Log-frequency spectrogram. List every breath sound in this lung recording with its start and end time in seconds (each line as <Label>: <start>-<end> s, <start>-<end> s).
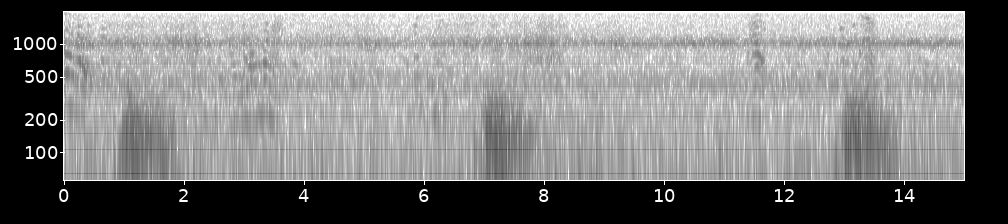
Inhalation: 0.64-2.14 s, 6.86-8.36 s, 12.74-14.13 s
